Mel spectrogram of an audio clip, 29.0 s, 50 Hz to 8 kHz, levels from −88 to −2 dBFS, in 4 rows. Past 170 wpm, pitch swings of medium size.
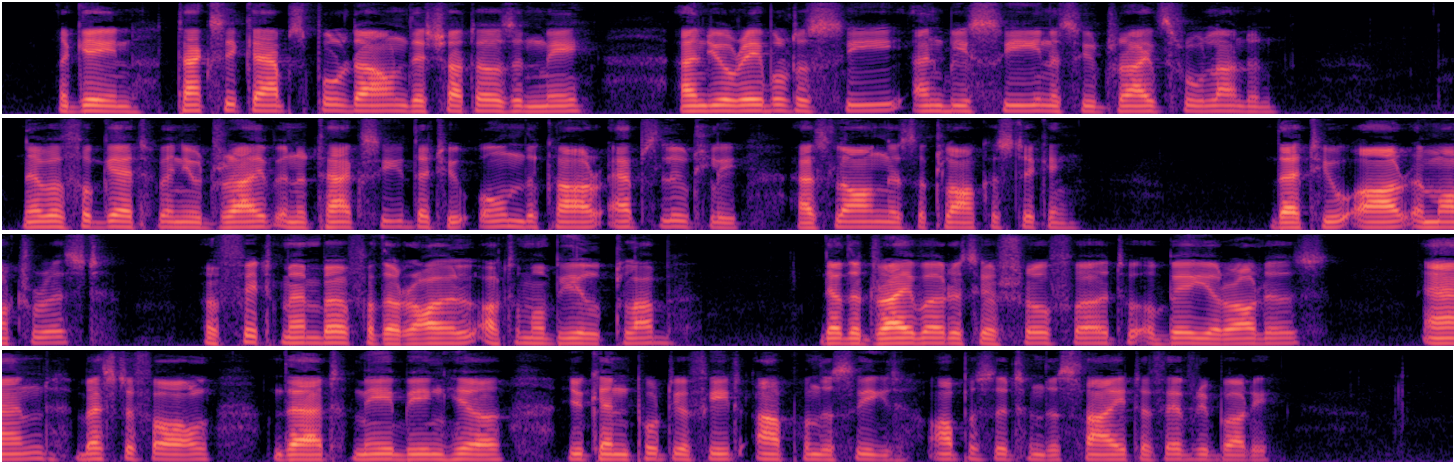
No: average, 180 wpm; narrow, 1.4 semitones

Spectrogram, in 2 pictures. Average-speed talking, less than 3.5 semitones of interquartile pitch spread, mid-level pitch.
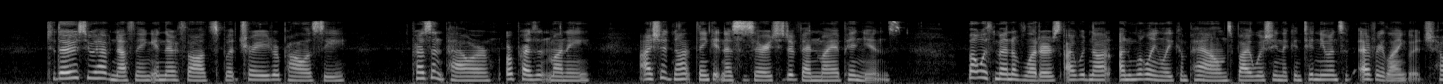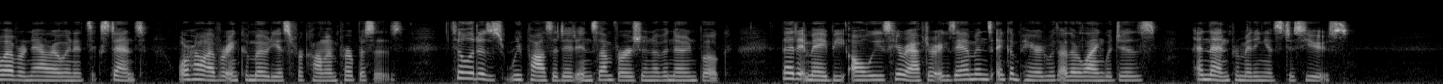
No: average, 175 wpm; average, 2.9 semitones; high, 200 Hz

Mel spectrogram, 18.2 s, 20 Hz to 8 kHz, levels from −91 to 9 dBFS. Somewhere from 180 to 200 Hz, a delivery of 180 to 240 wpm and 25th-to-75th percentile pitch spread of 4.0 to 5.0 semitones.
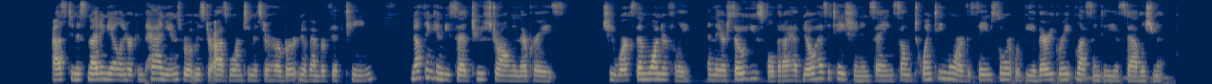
No: medium, 185 Hz; average, 185 wpm; average, 2.8 semitones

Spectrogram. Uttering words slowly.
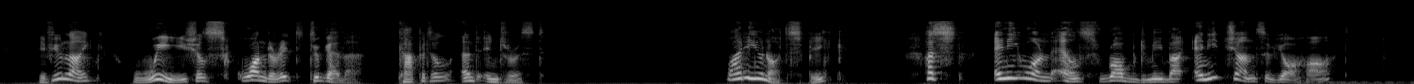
Yes: slow, 115 wpm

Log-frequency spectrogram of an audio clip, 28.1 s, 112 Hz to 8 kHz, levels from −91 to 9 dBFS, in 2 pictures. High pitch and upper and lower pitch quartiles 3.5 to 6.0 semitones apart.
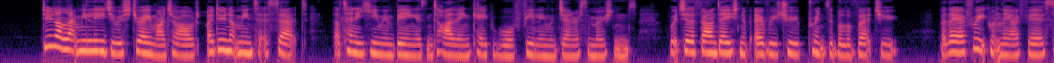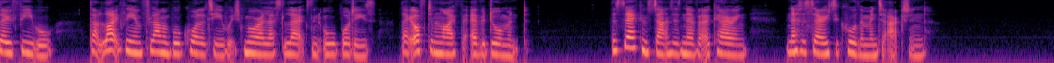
No: high, 220 Hz; average, 3.0 semitones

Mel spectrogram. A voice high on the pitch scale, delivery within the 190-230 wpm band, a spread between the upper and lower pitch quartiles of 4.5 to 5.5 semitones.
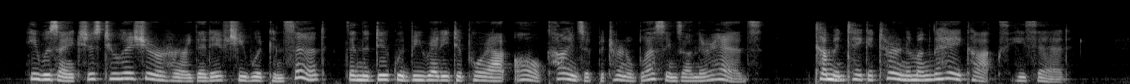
Yes: high, 200 Hz; average, 200 wpm; average, 4.8 semitones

